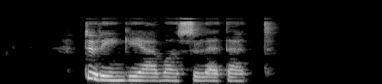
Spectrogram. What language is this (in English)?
Hungarian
